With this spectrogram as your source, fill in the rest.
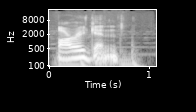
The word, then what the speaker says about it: Oregon: pronunciation of this State exactly It's oron Oregon whatish Word did mich bmanpronounce meaning a unique Blend of courage and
